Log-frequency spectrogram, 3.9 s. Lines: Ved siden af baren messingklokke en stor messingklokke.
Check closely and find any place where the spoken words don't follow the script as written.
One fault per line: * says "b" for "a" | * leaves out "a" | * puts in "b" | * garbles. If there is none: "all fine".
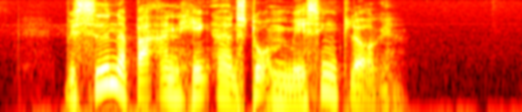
* says "hænger" for "messingklokke"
